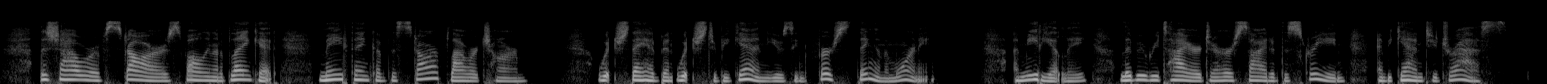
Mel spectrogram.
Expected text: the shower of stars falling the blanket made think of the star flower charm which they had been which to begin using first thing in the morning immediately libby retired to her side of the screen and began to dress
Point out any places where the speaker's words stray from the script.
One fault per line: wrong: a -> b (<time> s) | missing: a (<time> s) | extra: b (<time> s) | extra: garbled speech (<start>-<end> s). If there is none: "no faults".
no faults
